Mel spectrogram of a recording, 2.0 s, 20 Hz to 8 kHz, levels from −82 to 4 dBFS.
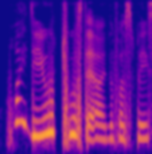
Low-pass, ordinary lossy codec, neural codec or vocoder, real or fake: none; none; none; real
